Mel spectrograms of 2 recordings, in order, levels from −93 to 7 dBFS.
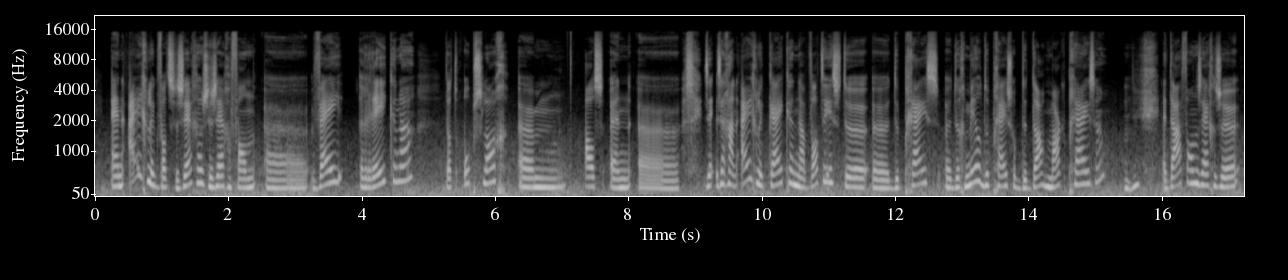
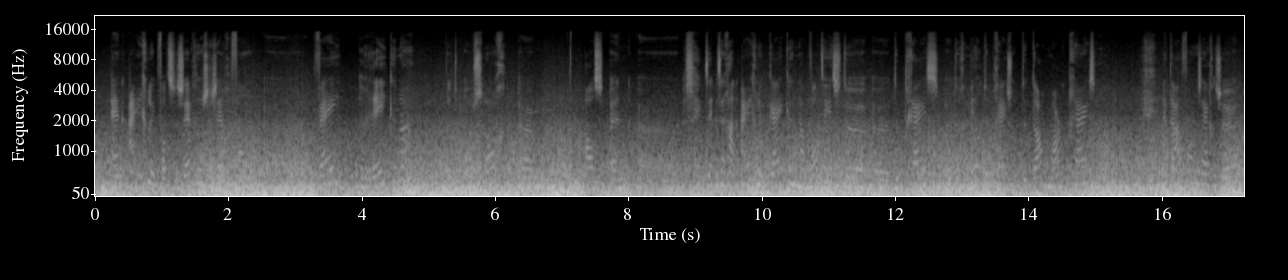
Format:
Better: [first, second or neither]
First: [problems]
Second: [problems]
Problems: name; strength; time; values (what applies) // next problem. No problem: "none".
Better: first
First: wind noise on the microphone; occasional gusts; 25 dB below the speech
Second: wind noise on the microphone; heavy; 5 dB above the speech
